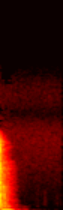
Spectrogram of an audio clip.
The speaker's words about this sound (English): Shut the door. I said to shut the door.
